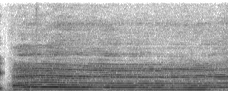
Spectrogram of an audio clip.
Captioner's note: moaning loudly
